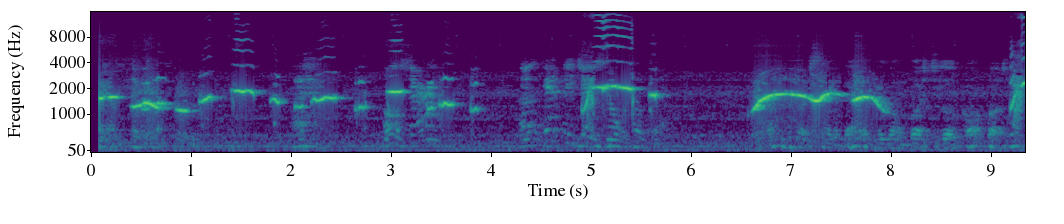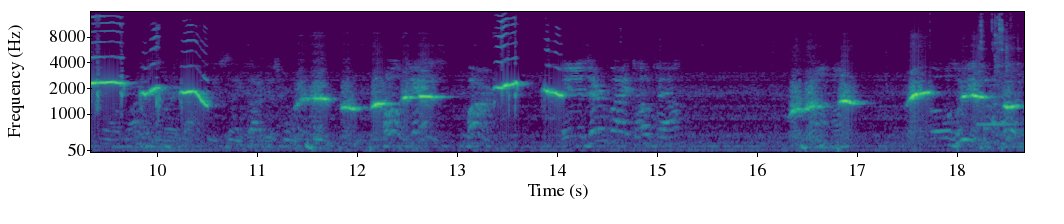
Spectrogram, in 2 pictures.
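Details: A cockatiel whistles the Andy Griffith theme, a learned human tune, in clear, sliding phrases broken by short pauses. Recorded 9 September 2016.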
